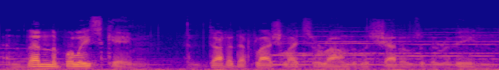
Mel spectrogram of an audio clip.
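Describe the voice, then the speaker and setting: An actor playing the grave narrator of an old radio suspense story. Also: male voice, very deep voice, normal speed. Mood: grave, measured. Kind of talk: mid-century radio drama narration. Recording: muffled old radio recording. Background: music.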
